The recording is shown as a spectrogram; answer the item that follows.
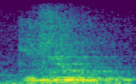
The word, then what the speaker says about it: GNU: Mais quand c'est le nom de notre système, il faut ne pas suivre la prononciation dans le dictionnaire. Il faut dire GNU.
